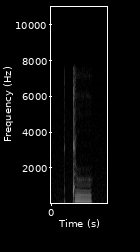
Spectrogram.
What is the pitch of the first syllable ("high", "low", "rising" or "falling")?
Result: high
